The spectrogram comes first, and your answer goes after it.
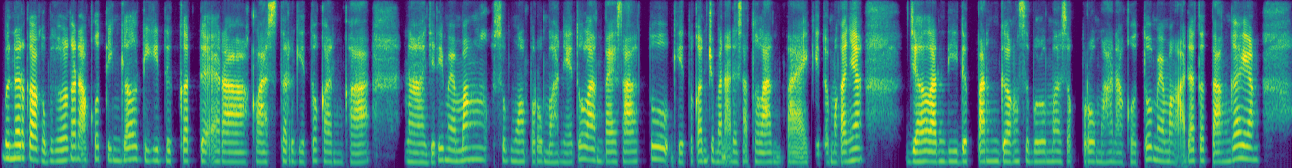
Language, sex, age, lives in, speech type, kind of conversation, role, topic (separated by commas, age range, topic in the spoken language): Indonesian, female, 30-34, Indonesia, conversation, advice, user, Kenapa saya sulit rileks di rumah meski sudah lelah?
